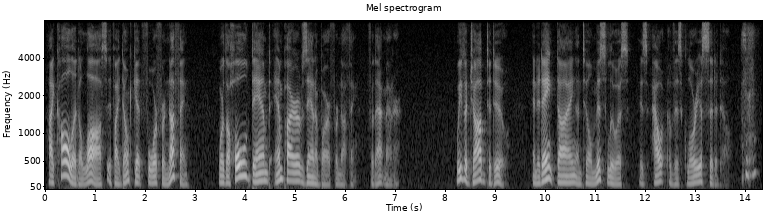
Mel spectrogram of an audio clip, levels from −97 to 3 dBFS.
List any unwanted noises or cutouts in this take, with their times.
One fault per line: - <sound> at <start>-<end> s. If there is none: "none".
- laugh at 13.9-14.3 s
